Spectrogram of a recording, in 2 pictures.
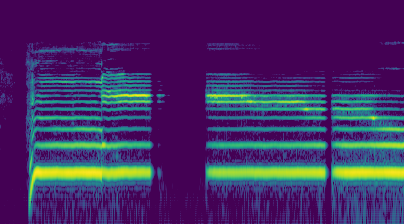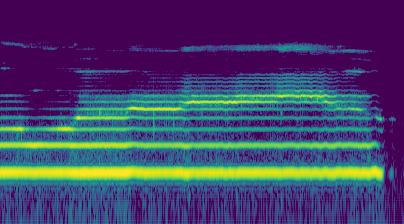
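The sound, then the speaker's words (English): Overtone singing: a low, steady droning voice with bright whistling overtones that shift above it, in three sustained phrases, the last long and unbroken. “along with blowing air, or that's how we sing overtone singing. Yeah, so it sounds like this.”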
